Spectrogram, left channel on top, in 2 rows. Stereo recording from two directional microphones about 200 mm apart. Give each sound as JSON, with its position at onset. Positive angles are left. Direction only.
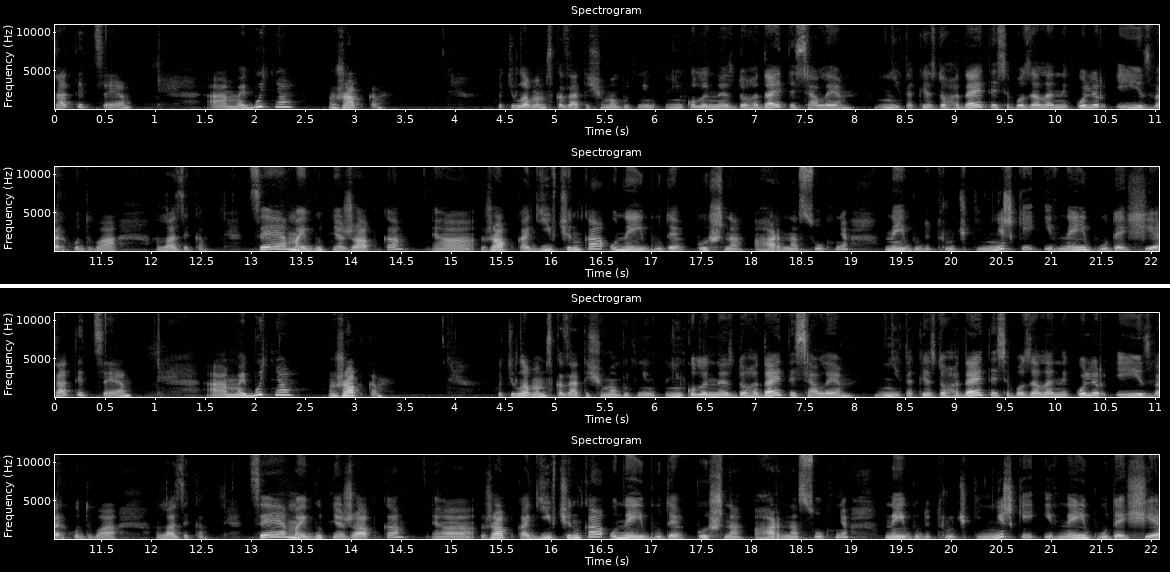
{"t": 0.0, "sound": "speech", "side_deg": -50}
{"t": 4.4, "sound": "speech", "side_deg": -60}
